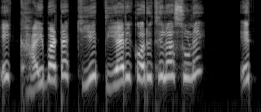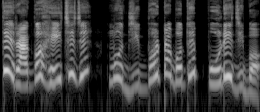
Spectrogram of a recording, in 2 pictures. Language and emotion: Odia, angry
